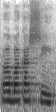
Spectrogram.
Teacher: Em alguns dialetos do Rio de Janeiro, por exemplo, esse abacaxi, esses As de abacaxi vão ser substituídos por uma vogal média baixa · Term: Um A que é reduzido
